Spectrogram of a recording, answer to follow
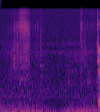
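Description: A steady low rumble with a brief rustling noise about half a second in.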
